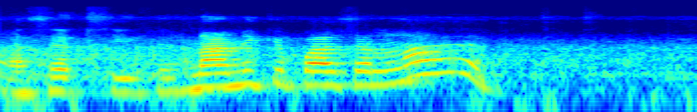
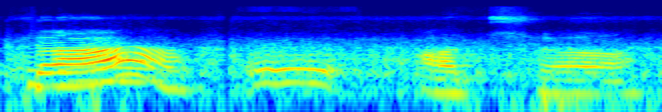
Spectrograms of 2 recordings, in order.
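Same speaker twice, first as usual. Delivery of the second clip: normal talking voice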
